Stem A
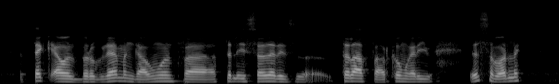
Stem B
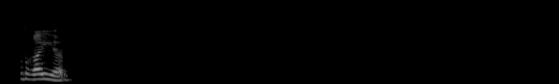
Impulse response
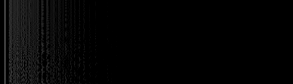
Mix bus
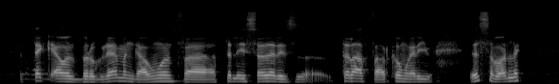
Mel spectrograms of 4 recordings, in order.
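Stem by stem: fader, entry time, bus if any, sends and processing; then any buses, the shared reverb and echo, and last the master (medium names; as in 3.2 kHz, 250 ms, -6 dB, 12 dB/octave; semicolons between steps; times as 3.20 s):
-0.5 dB, 0.00 s, no send, treble shelf 2.2 kHz +10 dB
-16.0 dB, 0.00 s, no send, none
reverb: none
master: peak limiter -20.5 dBFS, peak gain reduction 6 dB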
